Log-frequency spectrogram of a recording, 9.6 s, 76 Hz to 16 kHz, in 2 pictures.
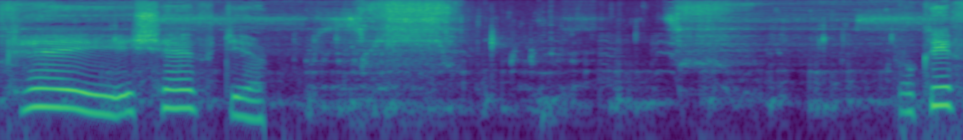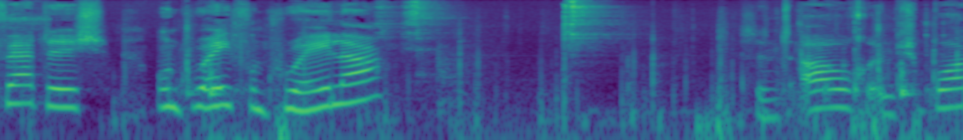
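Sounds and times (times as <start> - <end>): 
water gushing from a tap at a sink: 0.0 - 5.2
speech: 0.1 - 1.9, 4.5 - 6.9, 8.6 - 9.6.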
